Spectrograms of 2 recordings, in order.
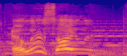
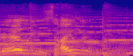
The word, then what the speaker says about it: Ellis Island: But I'm afraid it's pronounced Ellis Island, not Ellie's Island.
